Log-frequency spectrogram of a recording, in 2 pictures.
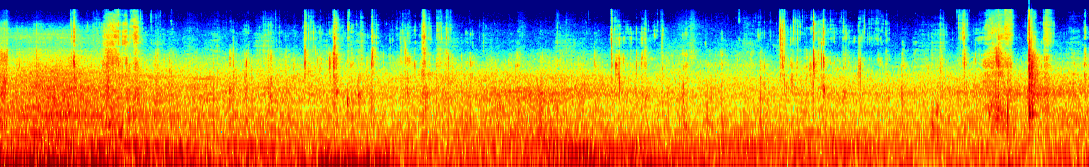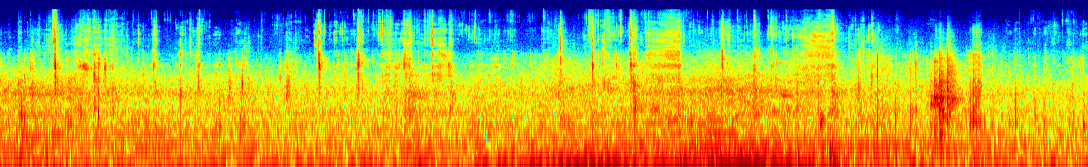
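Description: Close-miked eating of boiled pork bones: steady chewing and biting of the meat, with scattered wet smacks and sharp clicks as it is pulled and torn from the bone.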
